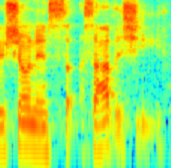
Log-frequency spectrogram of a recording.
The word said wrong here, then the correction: Shonen Sabishi: Which one was it again, guys? – Oh, God, you don't even know the name of our own podcast. – I do know the name, but the pronunciation is important. – It's Shonen Sabishi.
